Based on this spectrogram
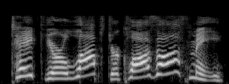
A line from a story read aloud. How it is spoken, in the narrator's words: Nancy yelled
